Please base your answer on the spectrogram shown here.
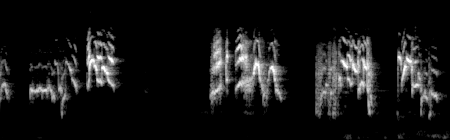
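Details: Budgerigar copying a cockatiel, giving four dense bursts of buzzy chirps and whistles, each under a second long, separated by short silences.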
